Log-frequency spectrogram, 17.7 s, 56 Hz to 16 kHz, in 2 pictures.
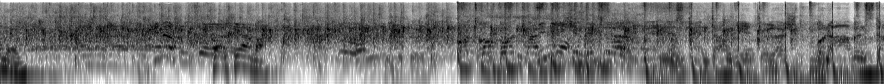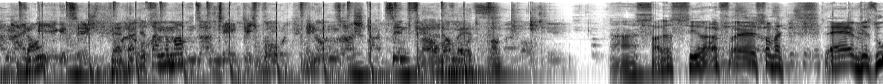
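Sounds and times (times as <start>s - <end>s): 
crowd applause: 0.0s - 8.7s
speech: 2.2s - 2.9s, 5.4s - 14.2s, 14.9s - 17.6s
low booming rhythm: 4.6s - 14.0s.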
